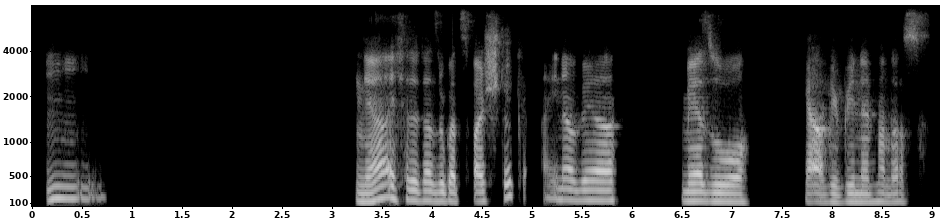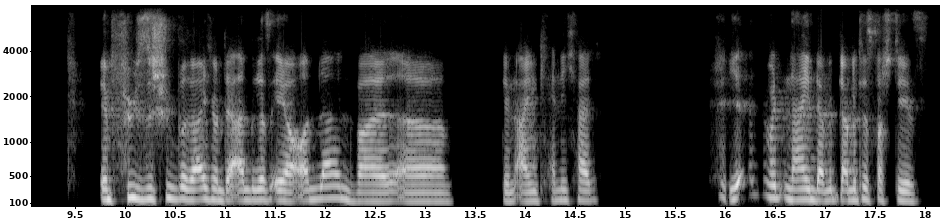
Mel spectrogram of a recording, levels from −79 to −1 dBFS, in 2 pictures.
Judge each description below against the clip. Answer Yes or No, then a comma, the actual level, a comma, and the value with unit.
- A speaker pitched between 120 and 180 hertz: Yes, medium, 140 Hz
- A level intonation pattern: No, average, 3.4 semitones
